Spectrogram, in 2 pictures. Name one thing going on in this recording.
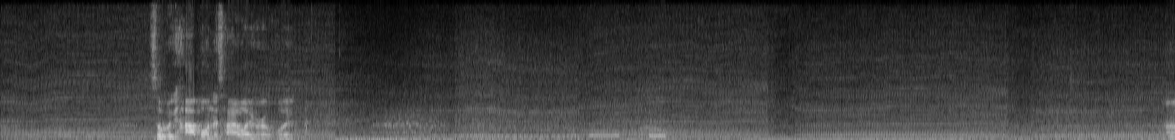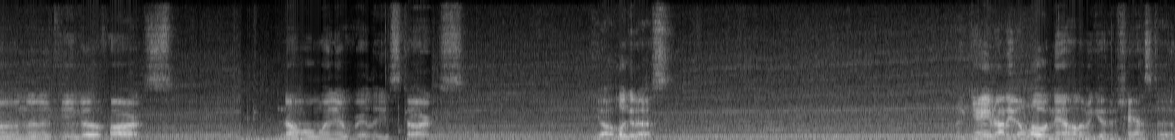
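A motorcycle engine hums steadily, rising and falling in pitch.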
